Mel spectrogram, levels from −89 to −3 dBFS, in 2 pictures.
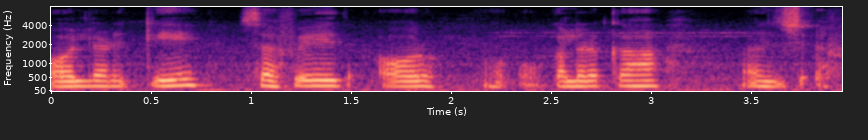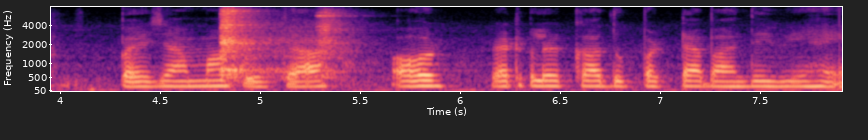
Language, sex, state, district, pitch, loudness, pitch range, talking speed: Hindi, female, Uttar Pradesh, Hamirpur, 185 Hz, -19 LUFS, 180-195 Hz, 120 wpm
